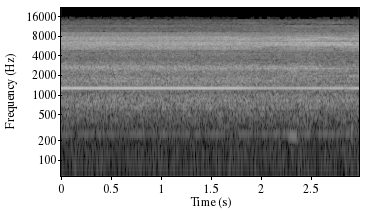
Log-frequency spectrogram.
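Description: Heat tool steadily blowing hot air onto tulle for a flower pin, a loud, even whirring hiss with a faint whine that runs unbroken and close throughout, with no talk.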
